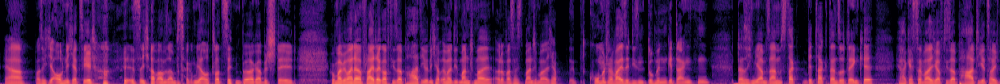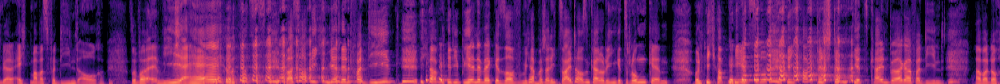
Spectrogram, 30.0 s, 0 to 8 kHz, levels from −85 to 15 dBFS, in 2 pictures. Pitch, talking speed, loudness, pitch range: 140 Hz, 210 wpm, -18 LUFS, 120-200 Hz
